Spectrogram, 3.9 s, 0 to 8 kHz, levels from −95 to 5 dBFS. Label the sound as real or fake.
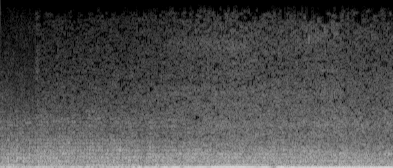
real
